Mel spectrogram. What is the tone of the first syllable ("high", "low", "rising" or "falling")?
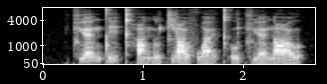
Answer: rising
